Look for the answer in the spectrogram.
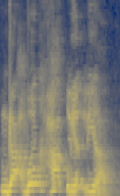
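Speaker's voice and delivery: high, loud and slow mock rebuke; scolding cop. Cop scolding the driver who asked, slow mock rebuke. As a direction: drag it out like a bossy officer. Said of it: "ini kata polisinya".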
